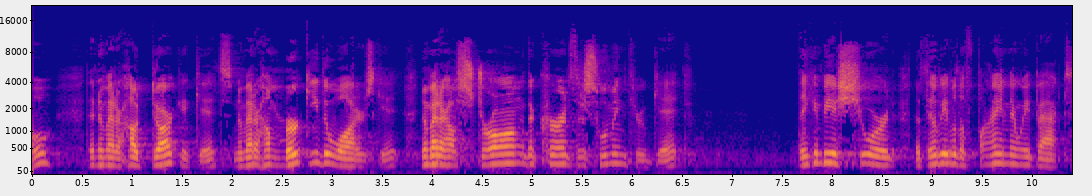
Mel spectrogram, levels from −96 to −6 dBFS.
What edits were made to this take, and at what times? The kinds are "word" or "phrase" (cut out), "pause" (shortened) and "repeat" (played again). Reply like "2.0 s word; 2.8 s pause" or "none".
none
